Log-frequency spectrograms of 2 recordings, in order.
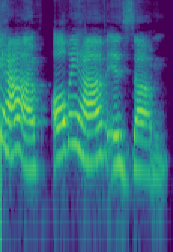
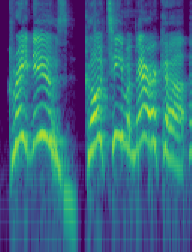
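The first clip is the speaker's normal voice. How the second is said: bright, higher mock cheer; 6 semitones higher, 3 dB louder than usual. Mocking their post with a fake cheer, higher. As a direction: cheer it like a fan. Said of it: "I was like".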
